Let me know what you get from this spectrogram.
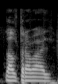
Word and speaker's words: carrer del Treball: En la calle Treball. – Del Treball. – En la calle del Treball. – El carrer del Treball.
